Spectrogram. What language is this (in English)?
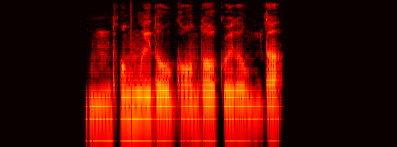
Cantonese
